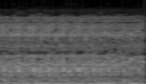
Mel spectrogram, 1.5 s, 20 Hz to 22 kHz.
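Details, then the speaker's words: Mahindra Thar BS6 engine after flood-damage overhaul (head refitted, crankshaft turning freely by hand), first start: steady, even idle with dense uniform chatter, no knocks or misses; sounds like the original engine sound, healthy. "আমাৰ engine complete হৈ গ'ল, উঠাম এতিয়া। এতিয়া আমাৰ start হ'ল sound ধুনীয়া।"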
